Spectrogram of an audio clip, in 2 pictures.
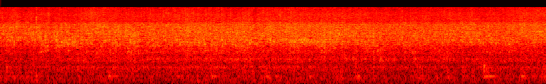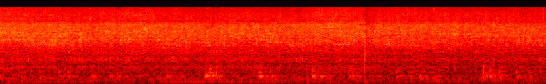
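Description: Chopped onion and green capsicum sizzling in hot oil in a kadai, stirred with a spatula: a steady, loud frying hiss with small scattered ticks.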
